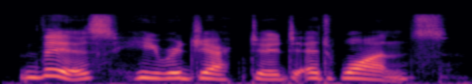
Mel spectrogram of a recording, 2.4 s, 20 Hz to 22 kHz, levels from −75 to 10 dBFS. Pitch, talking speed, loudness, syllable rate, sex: 220 Hz, 125 wpm, -18 LUFS, 3.3 syllables/s, female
